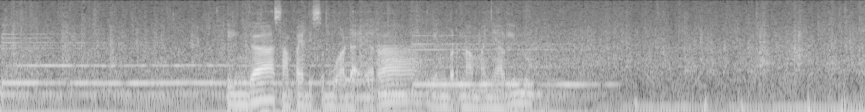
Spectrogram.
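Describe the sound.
Steady rain hisses throughout during a night motorcycle ride near Tomo in Sumedang, a constant wash of noise beneath a man's voice speaking briefly in the middle, with a low engine-like hum running underneath.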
